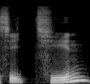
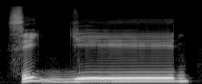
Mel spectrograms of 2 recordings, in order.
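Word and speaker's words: سجين: Sugra rnya tabii madukun Bukan sijin tapi sijjin sijjin bukan sijjin Jin bukan Jin sijjin begitu ya Ya dicoba di ayat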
